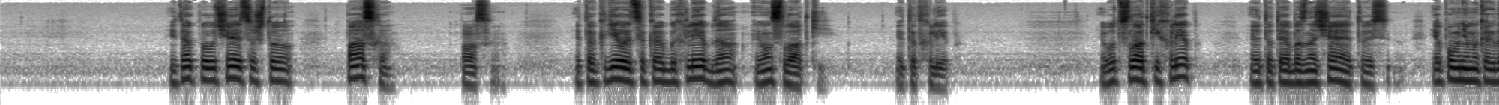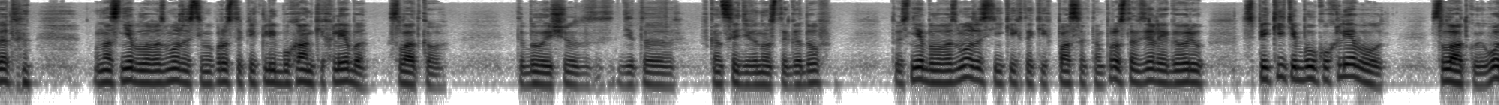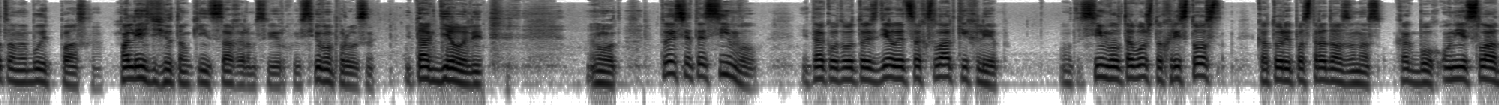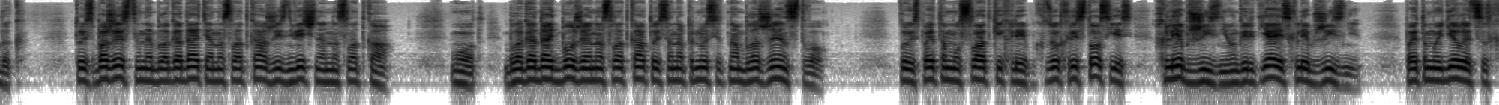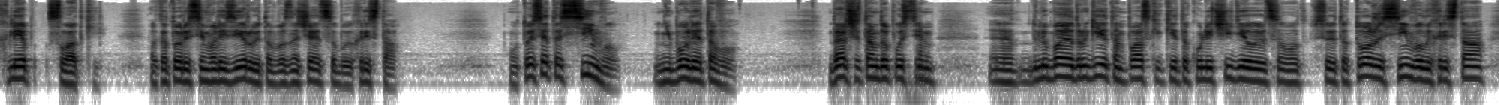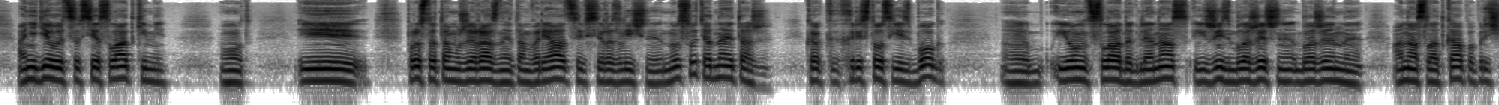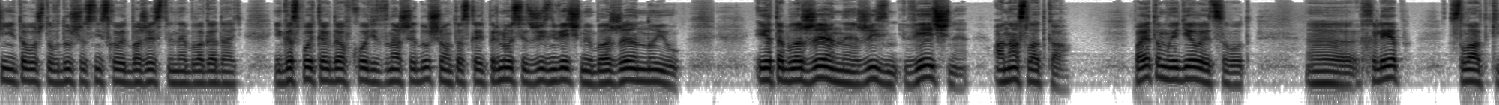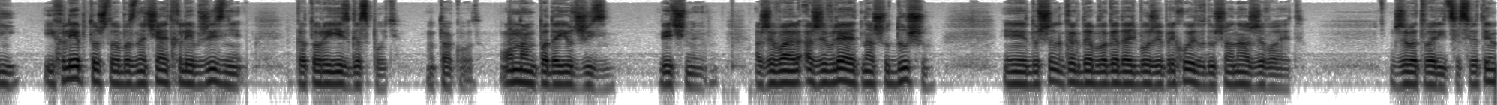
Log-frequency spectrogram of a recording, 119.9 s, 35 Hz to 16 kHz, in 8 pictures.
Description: Скайп-беседа 19.04.2014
